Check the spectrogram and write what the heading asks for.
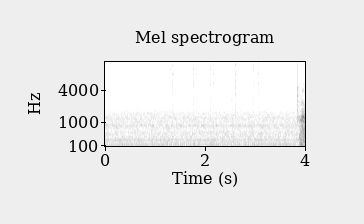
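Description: A run of about half a dozen light clicks at a computer, a second or so in and lasting about a second and a half, over a faint steady electrical hum.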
